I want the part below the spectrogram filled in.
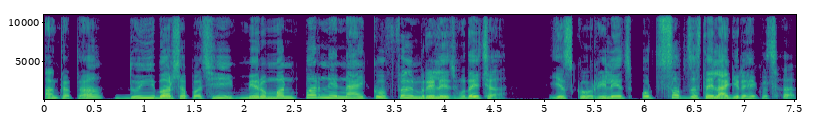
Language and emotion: Nepali, happy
